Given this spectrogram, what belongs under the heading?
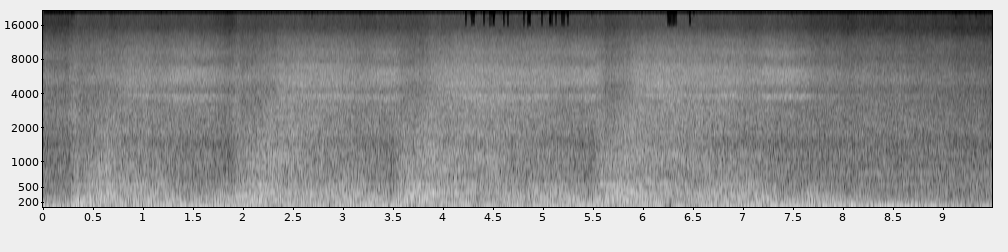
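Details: GM LS3 430 hp crate engine in a 1962 Chevy II Nova on the dyno, Terminator X Max, revved in gear after bad crank sensor fix for popping misfire: repeated clean climbs to high revs with no pops or stumbles; normal high-rpm rev.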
